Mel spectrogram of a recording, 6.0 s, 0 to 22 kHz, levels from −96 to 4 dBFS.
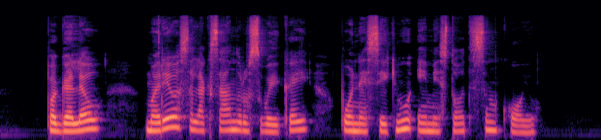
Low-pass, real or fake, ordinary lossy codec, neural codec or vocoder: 14.4 kHz; real; AAC, 96 kbps; none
